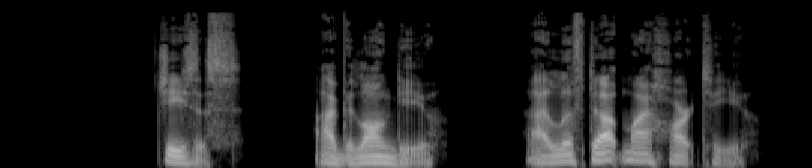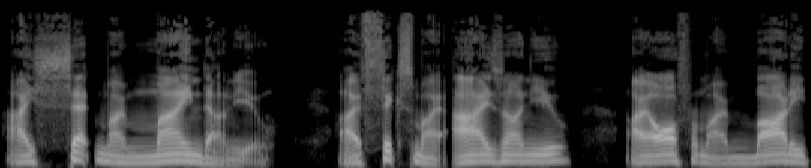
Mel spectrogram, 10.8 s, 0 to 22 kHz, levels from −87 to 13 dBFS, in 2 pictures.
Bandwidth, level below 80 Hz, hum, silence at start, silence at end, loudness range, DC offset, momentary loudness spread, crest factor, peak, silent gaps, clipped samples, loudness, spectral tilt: 16.5 kHz; -52 dBFS; none; 1.05 s; 0 s; 2 LU; under 0.1%; 16 LU; 22 dB; -6 dBFS; 1.64-2.08 s, 2.98-3.47 s, 5.08-5.41 s, 7.26-7.37 s, 9.23-9.28 s; under 0.1%; -26 LUFS; -5 dB/octave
